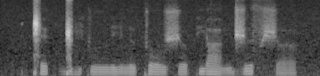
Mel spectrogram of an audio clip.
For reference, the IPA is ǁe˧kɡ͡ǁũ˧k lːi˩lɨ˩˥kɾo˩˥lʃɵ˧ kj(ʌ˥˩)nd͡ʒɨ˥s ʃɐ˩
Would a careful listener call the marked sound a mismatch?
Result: yes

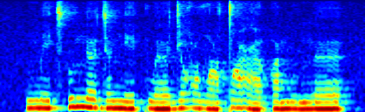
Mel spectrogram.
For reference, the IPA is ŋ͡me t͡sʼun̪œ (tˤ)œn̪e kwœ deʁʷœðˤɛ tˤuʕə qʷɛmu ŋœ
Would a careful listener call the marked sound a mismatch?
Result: yes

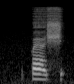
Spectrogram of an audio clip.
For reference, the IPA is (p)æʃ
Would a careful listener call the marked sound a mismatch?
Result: no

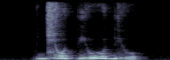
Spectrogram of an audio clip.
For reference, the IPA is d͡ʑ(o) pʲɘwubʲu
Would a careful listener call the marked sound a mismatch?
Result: no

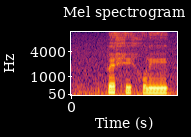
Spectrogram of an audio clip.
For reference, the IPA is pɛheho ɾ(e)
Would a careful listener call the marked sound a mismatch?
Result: yes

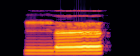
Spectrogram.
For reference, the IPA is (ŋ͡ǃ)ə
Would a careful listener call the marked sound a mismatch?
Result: yes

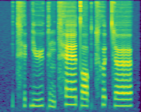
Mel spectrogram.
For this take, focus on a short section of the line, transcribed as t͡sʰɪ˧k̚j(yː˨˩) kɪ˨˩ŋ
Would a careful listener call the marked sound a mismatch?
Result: yes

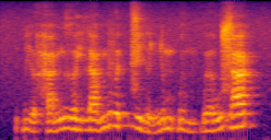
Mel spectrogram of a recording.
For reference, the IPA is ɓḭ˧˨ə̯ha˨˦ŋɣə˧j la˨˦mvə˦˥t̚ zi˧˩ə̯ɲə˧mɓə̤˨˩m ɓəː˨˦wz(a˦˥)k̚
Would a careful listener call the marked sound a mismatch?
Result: no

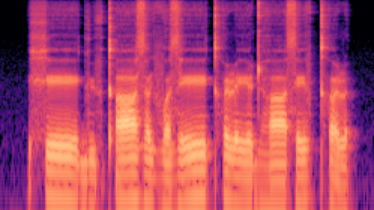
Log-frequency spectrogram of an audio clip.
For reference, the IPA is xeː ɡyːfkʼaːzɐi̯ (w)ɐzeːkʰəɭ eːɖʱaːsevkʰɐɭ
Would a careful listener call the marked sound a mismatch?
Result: yes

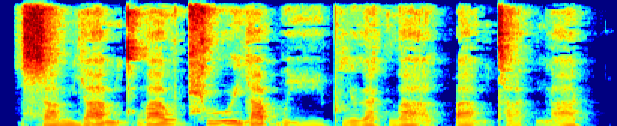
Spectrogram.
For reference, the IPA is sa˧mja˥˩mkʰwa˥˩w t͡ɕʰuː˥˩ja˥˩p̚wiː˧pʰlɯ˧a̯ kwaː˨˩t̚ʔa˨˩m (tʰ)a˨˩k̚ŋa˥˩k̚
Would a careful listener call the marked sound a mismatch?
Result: no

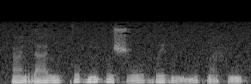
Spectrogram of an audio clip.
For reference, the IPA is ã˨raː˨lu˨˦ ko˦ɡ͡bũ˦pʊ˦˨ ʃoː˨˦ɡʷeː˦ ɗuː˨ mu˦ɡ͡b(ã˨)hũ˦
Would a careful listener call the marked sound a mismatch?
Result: no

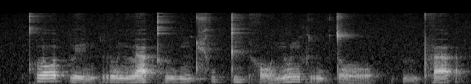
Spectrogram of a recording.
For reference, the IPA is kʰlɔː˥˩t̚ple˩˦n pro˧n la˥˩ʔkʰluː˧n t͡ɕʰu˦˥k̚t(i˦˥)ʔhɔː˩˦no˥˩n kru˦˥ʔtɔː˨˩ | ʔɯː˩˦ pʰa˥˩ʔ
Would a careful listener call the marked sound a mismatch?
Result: no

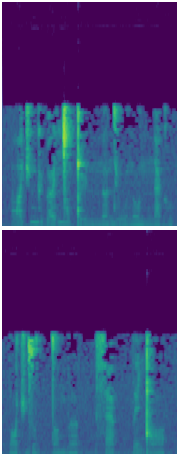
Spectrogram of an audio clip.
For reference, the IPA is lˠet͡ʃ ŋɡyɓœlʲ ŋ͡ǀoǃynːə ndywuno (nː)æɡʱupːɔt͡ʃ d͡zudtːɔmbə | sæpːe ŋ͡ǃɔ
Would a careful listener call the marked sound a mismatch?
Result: no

